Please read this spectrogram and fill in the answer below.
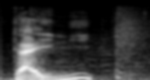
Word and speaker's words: Tiny: d'abord sur la prononciation je prononcerai toujours tiny pour ce jeu de rôle puisqu'il s'agit du nom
